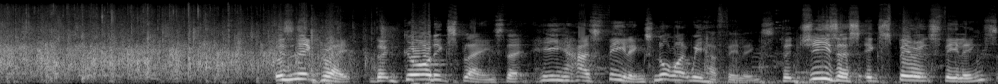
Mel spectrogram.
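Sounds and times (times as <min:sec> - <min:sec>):
round of applause: 0:00.0 - 0:03.9
speech: 0:02.8 - 0:09.9.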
